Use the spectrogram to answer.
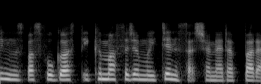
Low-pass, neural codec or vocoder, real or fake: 7.2 kHz; codec, 16 kHz, 0.2 kbps, FocalCodec; fake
